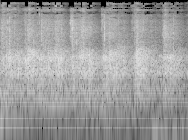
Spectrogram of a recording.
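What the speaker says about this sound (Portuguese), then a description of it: "Aplauda o Senhor pela palavra dele." Church congregation applauding during a worship service, a steady dense wash of many hands clapping at full strength throughout, with no talk over it.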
